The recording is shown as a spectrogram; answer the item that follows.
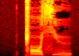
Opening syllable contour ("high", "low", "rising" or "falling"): high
